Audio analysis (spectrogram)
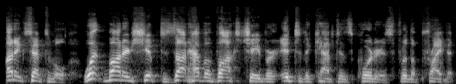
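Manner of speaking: loud, indignant bluster; booming officious indignation; outraged captain. Acted. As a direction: splutter in outrage at the excuse. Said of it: "He says".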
